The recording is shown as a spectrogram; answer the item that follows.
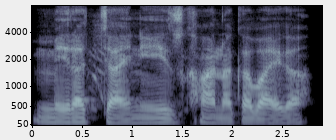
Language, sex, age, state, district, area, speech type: Urdu, male, 30-45, Delhi, Central Delhi, urban, read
